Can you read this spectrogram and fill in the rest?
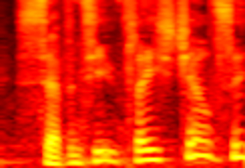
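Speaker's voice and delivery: muttered to oneself with slow relish; savoring mutter. Retold or imitated. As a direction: roll the words round like fine wine. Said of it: "I found myself muttering".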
